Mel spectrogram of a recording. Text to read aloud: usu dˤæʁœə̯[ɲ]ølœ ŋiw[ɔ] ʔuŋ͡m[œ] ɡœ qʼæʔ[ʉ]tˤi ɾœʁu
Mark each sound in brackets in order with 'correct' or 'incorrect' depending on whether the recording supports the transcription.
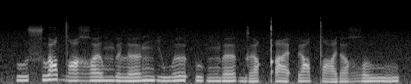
incorrect, incorrect, correct, incorrect

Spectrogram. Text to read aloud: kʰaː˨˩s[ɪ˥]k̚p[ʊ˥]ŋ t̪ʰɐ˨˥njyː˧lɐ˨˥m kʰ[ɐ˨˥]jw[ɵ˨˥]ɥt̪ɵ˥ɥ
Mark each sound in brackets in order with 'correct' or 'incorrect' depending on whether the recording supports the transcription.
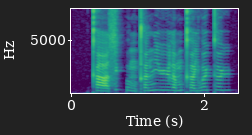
correct, incorrect, incorrect, incorrect

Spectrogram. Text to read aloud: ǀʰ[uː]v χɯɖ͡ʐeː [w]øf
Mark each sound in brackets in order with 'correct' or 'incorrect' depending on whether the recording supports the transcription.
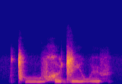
correct, correct

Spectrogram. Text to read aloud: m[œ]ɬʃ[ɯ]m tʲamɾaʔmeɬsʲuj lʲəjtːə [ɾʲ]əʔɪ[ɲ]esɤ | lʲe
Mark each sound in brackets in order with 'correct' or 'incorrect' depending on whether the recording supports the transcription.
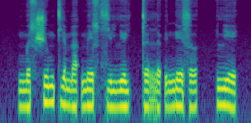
incorrect, correct, incorrect, incorrect

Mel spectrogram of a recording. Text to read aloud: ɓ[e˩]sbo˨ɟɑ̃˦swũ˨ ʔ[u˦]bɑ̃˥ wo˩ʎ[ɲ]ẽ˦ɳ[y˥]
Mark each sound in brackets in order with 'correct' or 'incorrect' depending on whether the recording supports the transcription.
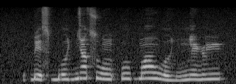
correct, correct, correct, correct

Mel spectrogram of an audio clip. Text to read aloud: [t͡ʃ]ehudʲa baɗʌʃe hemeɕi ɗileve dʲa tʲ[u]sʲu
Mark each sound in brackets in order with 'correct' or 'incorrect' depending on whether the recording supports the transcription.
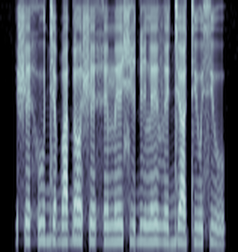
incorrect, correct

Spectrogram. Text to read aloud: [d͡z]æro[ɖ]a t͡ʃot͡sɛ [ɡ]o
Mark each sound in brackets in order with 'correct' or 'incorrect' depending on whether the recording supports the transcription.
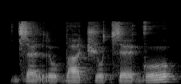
correct, incorrect, correct

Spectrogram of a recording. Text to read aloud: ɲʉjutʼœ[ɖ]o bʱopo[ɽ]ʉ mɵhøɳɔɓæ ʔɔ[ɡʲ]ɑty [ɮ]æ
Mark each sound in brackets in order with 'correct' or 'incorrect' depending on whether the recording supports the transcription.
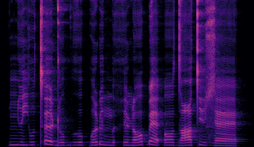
correct, correct, incorrect, correct

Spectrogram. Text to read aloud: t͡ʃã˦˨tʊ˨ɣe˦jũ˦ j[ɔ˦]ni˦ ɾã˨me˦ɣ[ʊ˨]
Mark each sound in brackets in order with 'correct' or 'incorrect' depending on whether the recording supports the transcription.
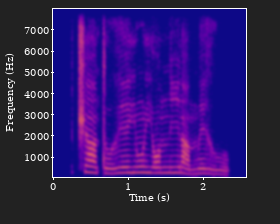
correct, incorrect

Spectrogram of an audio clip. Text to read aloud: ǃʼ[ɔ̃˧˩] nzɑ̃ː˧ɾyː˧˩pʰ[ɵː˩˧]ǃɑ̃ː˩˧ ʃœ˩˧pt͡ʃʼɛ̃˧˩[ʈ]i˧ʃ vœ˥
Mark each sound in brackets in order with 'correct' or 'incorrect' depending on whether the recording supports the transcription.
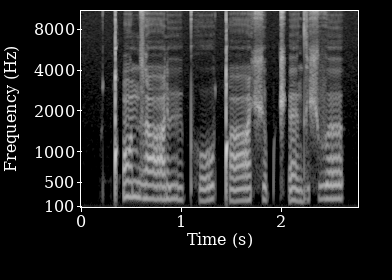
incorrect, incorrect, incorrect

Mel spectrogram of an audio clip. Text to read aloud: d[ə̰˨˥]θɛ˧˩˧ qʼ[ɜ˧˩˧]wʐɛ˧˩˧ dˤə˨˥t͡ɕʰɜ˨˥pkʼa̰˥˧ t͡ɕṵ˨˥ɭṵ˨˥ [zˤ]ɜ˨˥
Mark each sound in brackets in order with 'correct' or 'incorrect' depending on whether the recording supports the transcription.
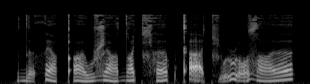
correct, correct, correct

